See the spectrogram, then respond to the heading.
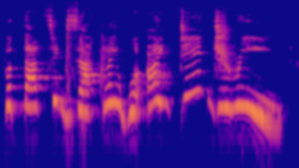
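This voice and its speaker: Woman voicing a high-pitched, imperious storybook queen. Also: big pitch swings, takes it slowly, slight background noise, full character voice. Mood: sharp, excited. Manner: exclaiming, sharp commands mixed with hushed murmurs. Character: queen, poised, imperious, astonished older royal lady. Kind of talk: storybook read-aloud.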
